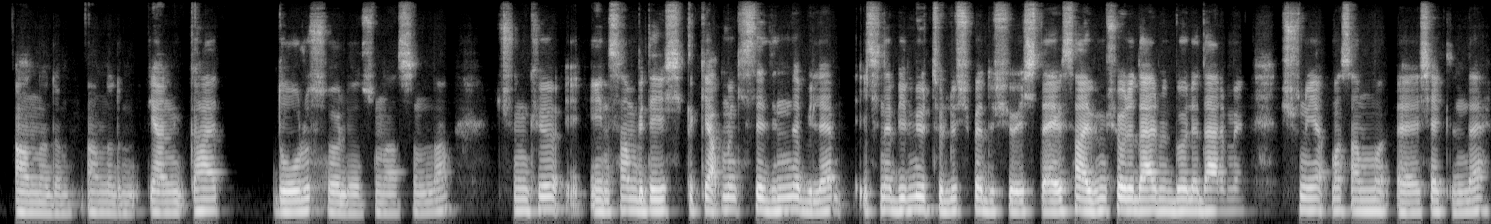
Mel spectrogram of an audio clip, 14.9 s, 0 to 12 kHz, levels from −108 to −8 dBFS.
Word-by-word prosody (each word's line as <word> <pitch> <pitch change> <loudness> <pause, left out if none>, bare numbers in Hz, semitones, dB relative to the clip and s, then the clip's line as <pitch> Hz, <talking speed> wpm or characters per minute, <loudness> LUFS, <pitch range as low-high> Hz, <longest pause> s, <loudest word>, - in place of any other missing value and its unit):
Anladım, 115 -2 -4
anladım. 115 -2 -7
Yani 120 -1 -2
gayet 135 0 -1 0.6
doğru 125 +2 +4
söylüyorsun 115 -4 -4
aslında. 115 +5 -6 0.4
Çünkü 140 +2 -2
i - - -10
insan 130 +2 0
bir 130 0 +2
değişiklik 135 0 +1
yapmak 145 -1 +1
istediğinde 140 0 +2
bile 130 +3 -1 0.2
içine 140 +2 -1
bin 140 +1 +2
bir 150 -2 +3
türlü 135 -1 0
şüphe 135 -1 +1
düşüyor. 125 0 +1
İşte, 125 0 +3
ev 125 0 +5
sahibim: 130 0 +3
"Şöyle 140 -1 +5
der 135 0 +5
mi, 130 -1 -1
böyle 135 -1 +2
der 135 0 +2
mi, 135 0 -13 0.4
şunu 145 -2 -1
yapmasam 140 -1 -2
mı?" 130 0 -2
eee, 120 0 -1
şeklinde. 125 +2 -3
130 Hz, 140 wpm, -25 LUFS, 120-140 Hz, 0.6 s, ev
